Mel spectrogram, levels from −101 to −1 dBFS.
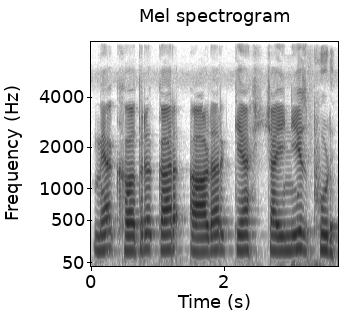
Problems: none marked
